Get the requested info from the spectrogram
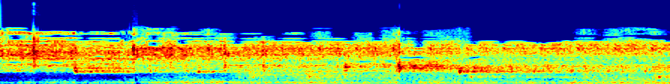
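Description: Improvised electronic noise music played live on hand-built electronic boxes and a mixing desk: a dense crackling texture, with higher bands of noise that switch abruptly in pitch every second or so.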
